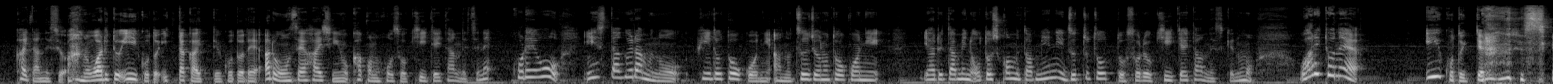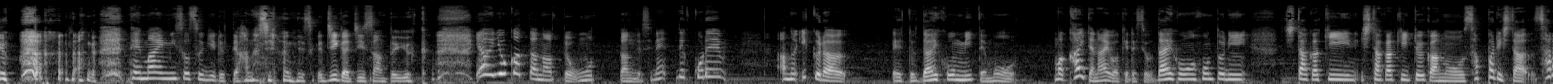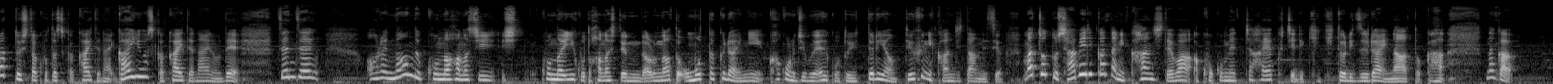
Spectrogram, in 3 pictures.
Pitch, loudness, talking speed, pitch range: 215 Hz, -23 LUFS, 440 characters per minute, 170-255 Hz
